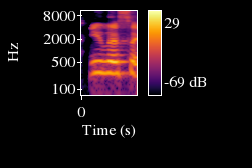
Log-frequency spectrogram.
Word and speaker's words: Elissa: Elissa, it's because my mother's, grew up with around Finnish people, so they don't know how to say their vowels the American way.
